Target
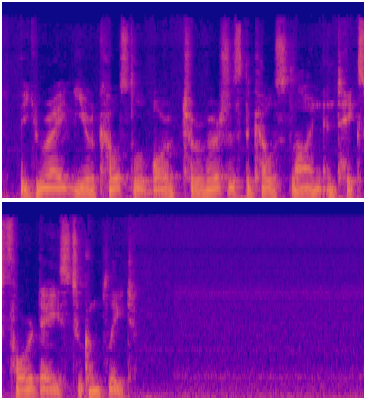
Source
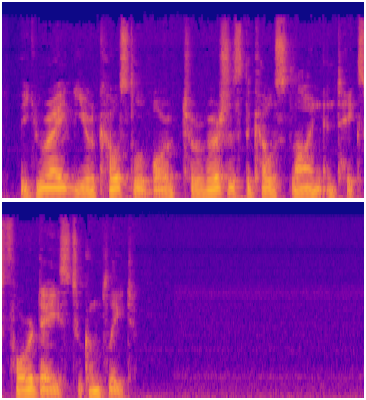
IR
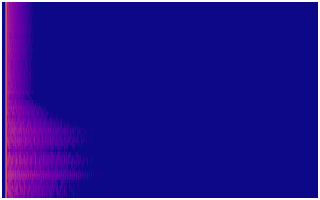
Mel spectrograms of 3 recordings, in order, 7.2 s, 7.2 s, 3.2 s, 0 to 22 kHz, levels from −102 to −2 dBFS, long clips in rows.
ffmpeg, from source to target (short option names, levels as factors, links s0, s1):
-filter_complex "[0:a]asettb=1/sr,asplit=3[s0][s1][s2];[s0]atrim=end=2.394[s3];[s1]atrim=start=2.39:end=2.92,asetpts=PTS-STARTPTS,afade=t=in:d=0.004:c=qsin,afade=t=out:st=0.526:d=0.004:c=qsin,highshelf=f=6100:g=-7.5[s4];[s2]atrim=start=2.916[s5];[s3][s4]acrossfade=d=0.004:c1=hsin:c2=qsin[s6];[s6][s5]acrossfade=d=0.004:c1=qsin:c2=hsin,acompressor=threshold=0.02:ratio=5,volume=0.841"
